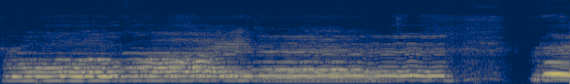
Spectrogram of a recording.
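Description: Unaccompanied voices singing a hymn in close harmony, holding a long chord at the end of a line, which fades out about three and a half seconds in, leaving a brief breath pause.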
